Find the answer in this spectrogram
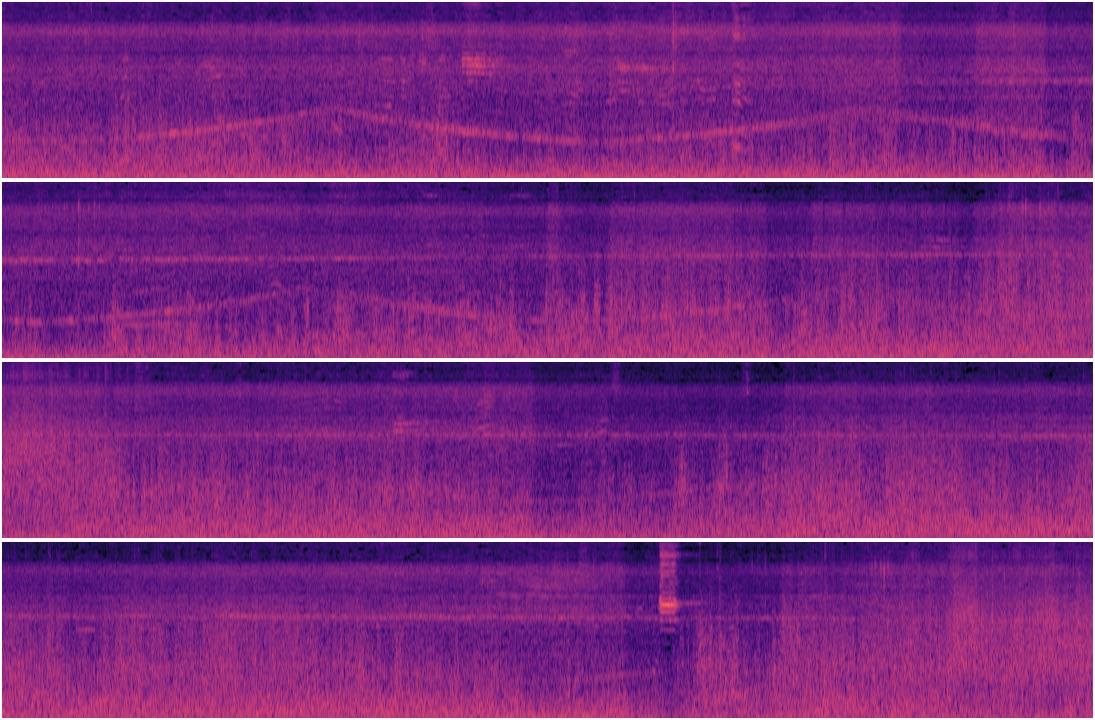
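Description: A siren wailing slowly up and down, one rise and fall about every four seconds, fading out about twelve seconds in, over a steady din of crowd voices and street noise. A faint steady high tone sounds through the middle.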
